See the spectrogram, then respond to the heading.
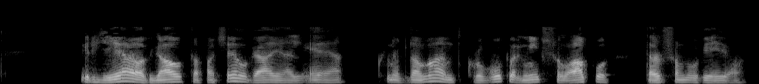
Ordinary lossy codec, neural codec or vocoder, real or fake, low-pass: MP3, 24 kbps; codec, 16 kHz, 1 kbps, FreqCodec, larger model; fake; 7.2 kHz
